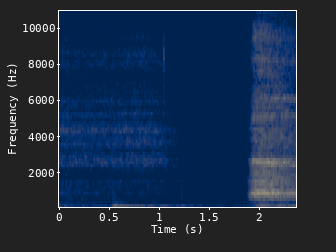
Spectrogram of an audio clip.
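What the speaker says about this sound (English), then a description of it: "Take that rich breath in." A slow, deep breath drawn in close to the mic, a soft airy rush near the start fading to near silence before a louder burst of breathy air at the end; no talking.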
